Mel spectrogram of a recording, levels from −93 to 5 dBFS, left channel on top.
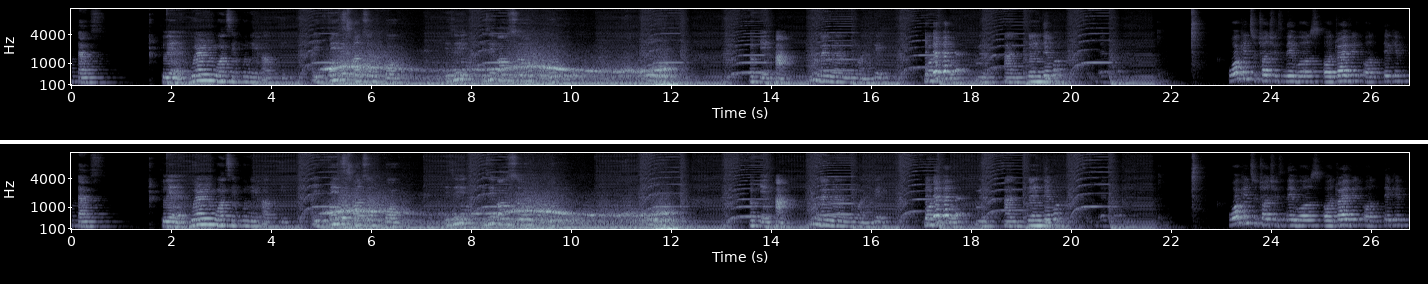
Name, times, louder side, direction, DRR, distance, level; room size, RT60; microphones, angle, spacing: voice 1, 1.8-4.3 4.8-6.5 7.4-7.9 8.2-10.1 13.6-14.3 14.7-16.2 17.1-17.2 17.5-17.6 18.1-18.3 18.6-19.8, right 1 dB, 10° right, -5 dB, 0.9 m, -36 dB
sound 1, 1.9-2.8 3.6-6.2 7.0-9.7 10.5-21.6, equal, 55° right, 0.8 m, -41 dB
sound 2, 4.9-12.2, equal, 20° left, 0.8 m, -24 dB
voice 2, 5.1-6.0 7.7-8.0 11.4-12.1 17.1-17.7 19.4-19.7 20.5-21.0 23.1-26.6, equal, 75° left, -2 dB, 1.3 m, -37 dB
2.8 x 2.6 x 3.9 m, 0.74 s
head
